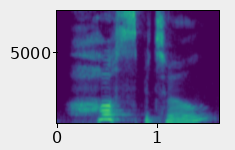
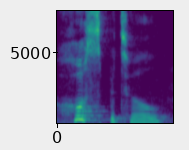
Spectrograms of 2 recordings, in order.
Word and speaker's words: hospital: hour is silent a hospital we use uh because the H in hospital is pronounced one more thing in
